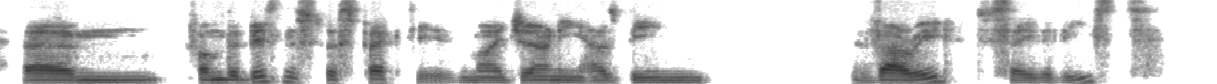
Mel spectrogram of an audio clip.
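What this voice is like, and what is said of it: Mixed French and German accent. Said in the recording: “I'm French and half German, so the accent might be mixed.”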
